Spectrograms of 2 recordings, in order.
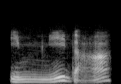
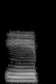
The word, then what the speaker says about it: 입니다: suatu kalimat bunyinya imnida, tulisannya ibnida ya. Tapi bacanya jangan ib. Masih ingat nggak kemarin di bagian tata aturan baca? Ingat ya? Masih. Ib tulisannya ibnida, tapi dibacanya adalah imnida. Kenapa, Sam? Karena biyab di akhir bertemu dengan nian di samping atau di tengahnya, maka biyab berubah bunyi menjadi M.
